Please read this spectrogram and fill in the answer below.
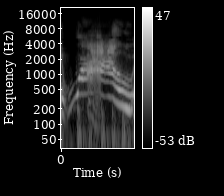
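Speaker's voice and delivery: high startled cry of wow; startled shout. Acted. Crowd seeing Ranko, startled shout. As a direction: yelp in sudden fright.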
